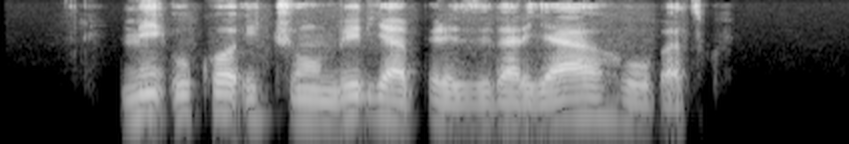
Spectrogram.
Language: Kinyarwanda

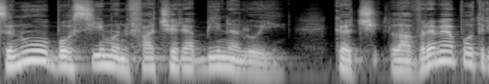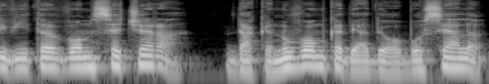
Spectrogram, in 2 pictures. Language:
Romanian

